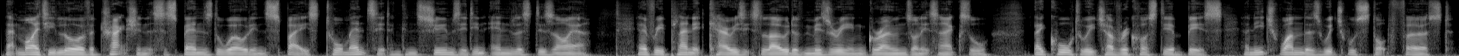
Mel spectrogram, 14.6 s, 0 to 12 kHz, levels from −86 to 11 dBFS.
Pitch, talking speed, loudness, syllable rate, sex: 100 Hz, 190 wpm, -21 LUFS, 5.1 syllables/s, male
